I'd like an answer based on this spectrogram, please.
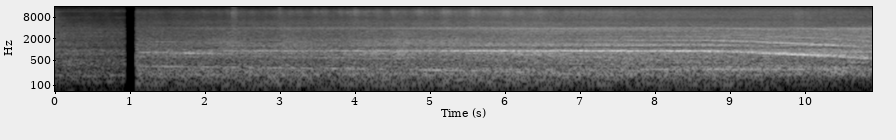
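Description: Berlin S-Bahn electric train pulling into an underground station, growing louder as it comes in. Its drive whines in several steady tones that glide down in pitch near the end as it brakes.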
